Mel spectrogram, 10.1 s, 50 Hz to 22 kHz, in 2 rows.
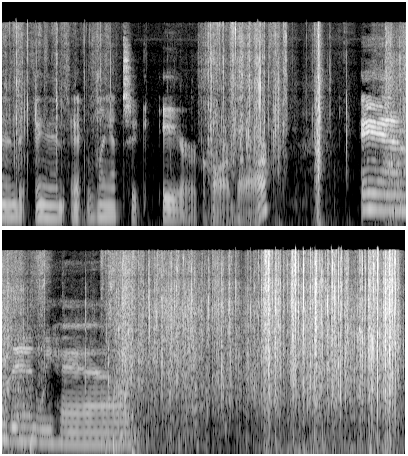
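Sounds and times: crinkly plastic packaging handled: 0:00.0 - 0:01.5, 0:02.4 - 0:10.0.

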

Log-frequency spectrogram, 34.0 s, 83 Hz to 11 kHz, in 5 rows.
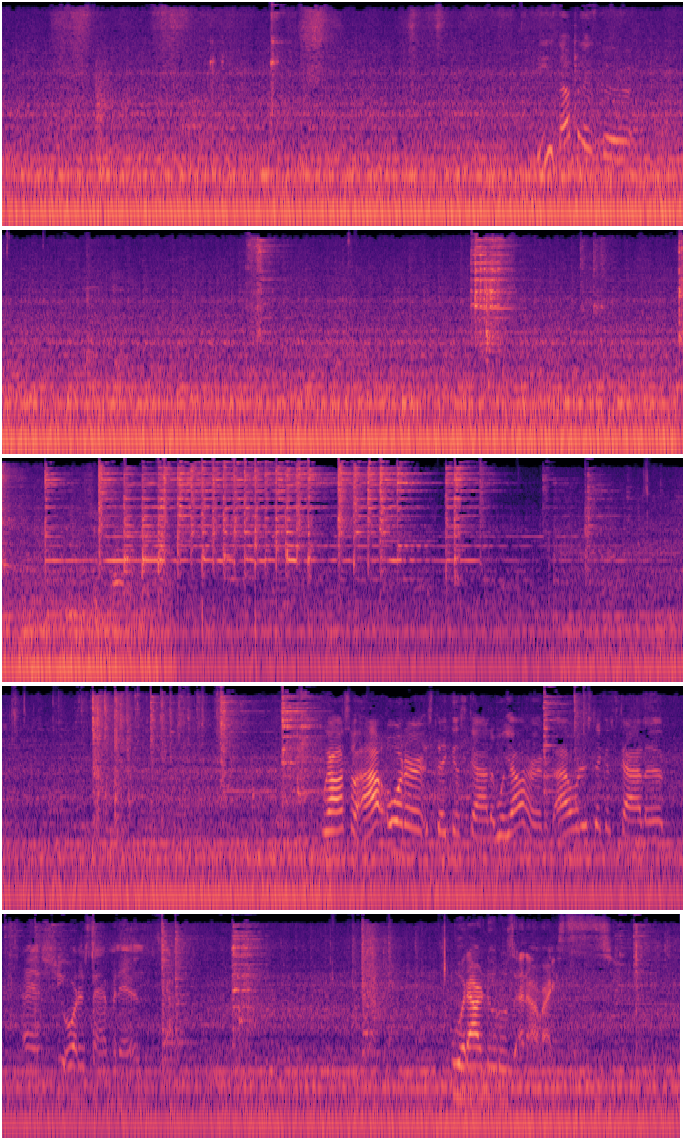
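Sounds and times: restaurant ambience hum: 0:00.0 - 0:34.0
utensils clinking on dishes: 0:02.0 - 0:03.0, 0:11.5 - 0:13.0, 0:13.6 - 0:30.0, 0:30.7 - 0:34.0.

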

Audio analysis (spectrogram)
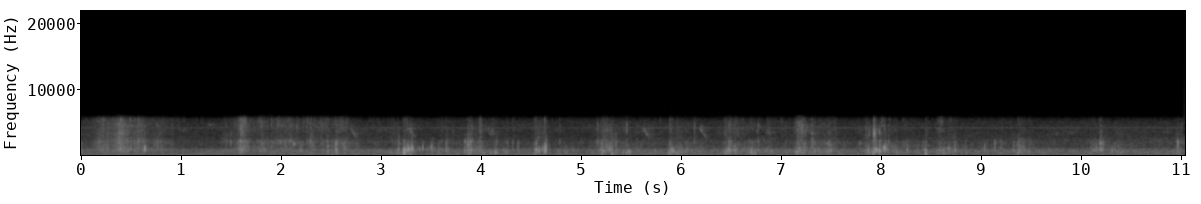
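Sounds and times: footsteps on dry leaves: 0:00.0 - 0:10.4.

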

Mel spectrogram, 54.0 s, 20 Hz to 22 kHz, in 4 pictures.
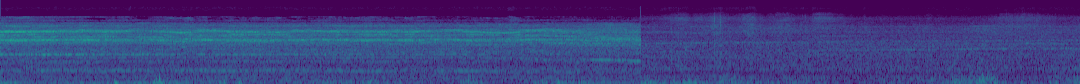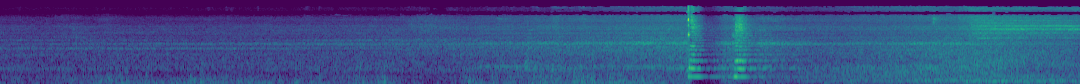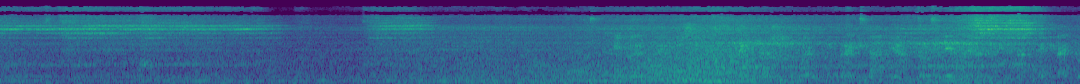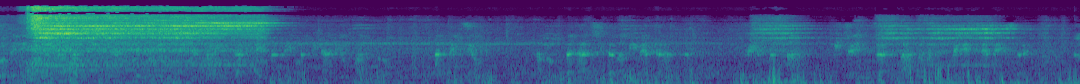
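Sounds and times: train pulling in: 0:00.0 - 0:54.0
train horn blasts: 0:22.1 - 0:23.6.

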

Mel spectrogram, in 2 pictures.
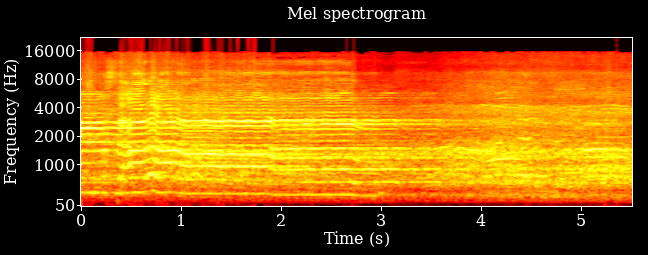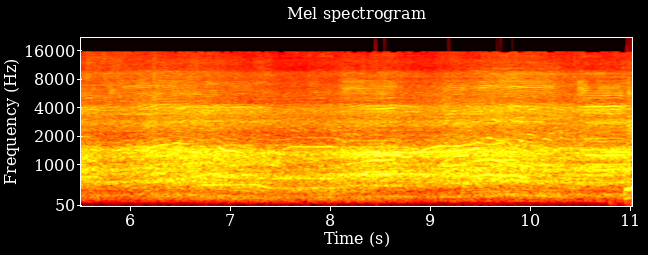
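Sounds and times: crowd of men chanting: 0:00.8 - 0:11.0.

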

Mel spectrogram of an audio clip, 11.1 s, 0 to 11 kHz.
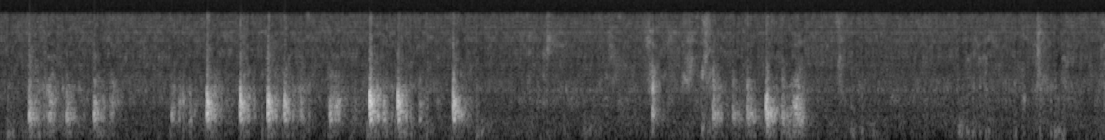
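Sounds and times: stylus tapping on tablet: 0:00.3 - 0:04.7, 0:07.0 - 0:08.1.

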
